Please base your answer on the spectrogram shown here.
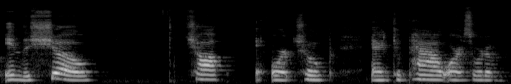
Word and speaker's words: Chope: He's another Anaconda warrior, and his name is Chope. Well, or I say Chop, but his name is spelled with an E at the end. It's Chope. So I'm not sure if it's Chope or Chop.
